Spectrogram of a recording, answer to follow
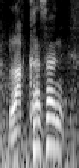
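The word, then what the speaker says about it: Rakkasan: 연대입니다 그 낙산 아 라카산 이게 방금 무슨 말씀이시라면 여기 부대 마크에 오면은 라카산이라고 거기 딱 써 있어요 아 낙하산이 아니라 낙하산이라고 써 있다고요 일본어 일본어 정에 낙산을 일본어 발음으로 해서 아 우리는 일본과 맞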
